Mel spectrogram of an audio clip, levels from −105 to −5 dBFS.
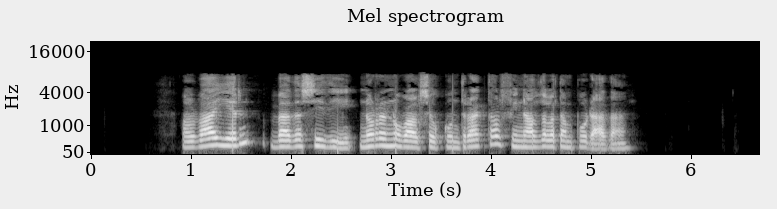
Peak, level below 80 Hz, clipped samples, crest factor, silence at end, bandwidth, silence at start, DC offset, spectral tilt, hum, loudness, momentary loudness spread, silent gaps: -4 dBFS; -58 dBFS; under 0.1%; 20 dB; 1.3 s; 8 kHz; 0.9 s; under 0.1%; -4.5 dB/octave; none; -21 LUFS; 9 LU; none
